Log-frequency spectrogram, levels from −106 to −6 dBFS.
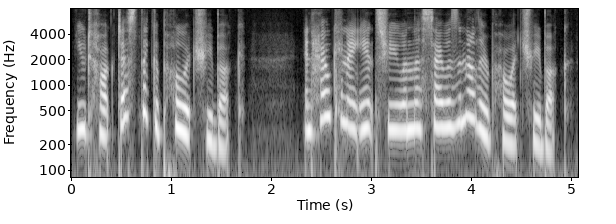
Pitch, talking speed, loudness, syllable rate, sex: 295 Hz, 225 wpm, -16 LUFS, 5.9 syllables/s, female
